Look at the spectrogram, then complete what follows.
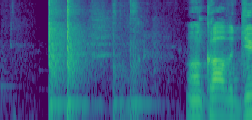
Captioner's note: gavel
